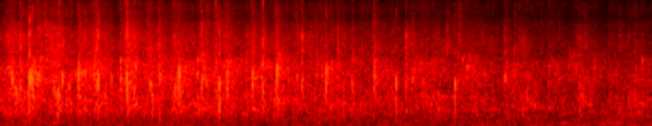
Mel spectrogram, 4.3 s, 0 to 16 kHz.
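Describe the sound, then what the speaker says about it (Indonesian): Audience applause for SMA 6 at the Mineral Cup 2016 school event, a loud, dense round of clapping from a crowd that holds steady and tapers slightly toward the end. "Itu kita berikan aplaus kepada SMA 6 ini."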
